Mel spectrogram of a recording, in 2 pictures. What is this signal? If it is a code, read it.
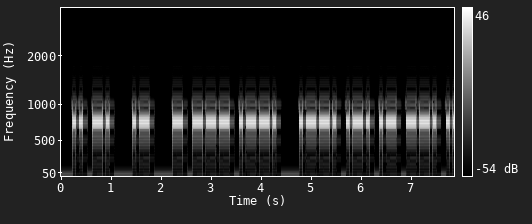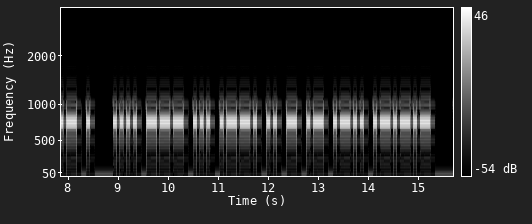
Morse code, heard as a keyed tone, about 18 wpm, 750 Hz. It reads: IN A TOP PRAGUE HOSPITAL.
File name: Morse / 18WPM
